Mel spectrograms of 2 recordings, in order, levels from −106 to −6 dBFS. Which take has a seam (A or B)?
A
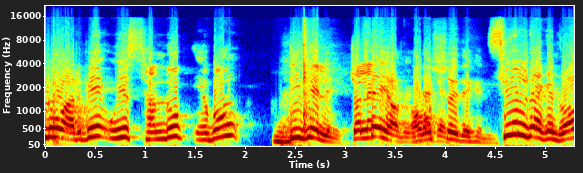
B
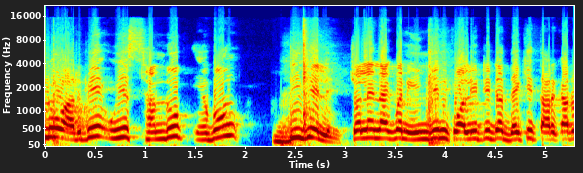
A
